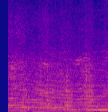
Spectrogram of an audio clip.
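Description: An aircraft engine running at a steady droning pitch that wavers slightly.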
